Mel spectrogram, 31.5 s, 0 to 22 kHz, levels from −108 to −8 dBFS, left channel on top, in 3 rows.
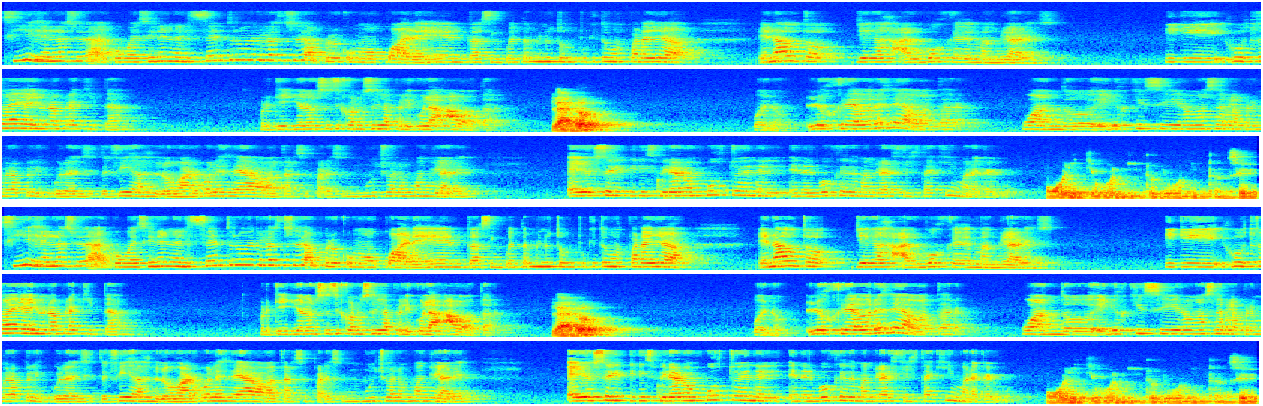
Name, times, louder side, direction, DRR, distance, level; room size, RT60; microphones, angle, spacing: voice 1, 0.0-8.7 9.7-11.6 12.6-14.7 16.7-18.6 19.0-24.9 25.7-29.4, right 3 dB, 65° right, 6 dB, 0.9 m, -30 dB
voice 2, 15.1-15.4 29.7-31.4, equal, 30° left, 0 dB, 1.5 m, -23 dB
6.6 x 4.6 x 5.8 m, 0.76 s
head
